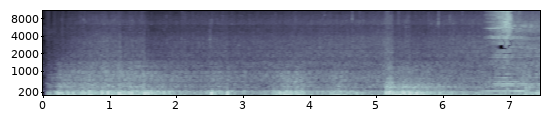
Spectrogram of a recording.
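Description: Loud, rough rumbling noise that starts abruptly, heaviest in the low end, surging and easing several times, with a brief hiss near the end.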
